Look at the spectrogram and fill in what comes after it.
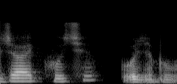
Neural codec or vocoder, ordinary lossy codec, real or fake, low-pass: codec, 24 kHz, 0.5 kbps, DualCodec; none; fake; 7.2 kHz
